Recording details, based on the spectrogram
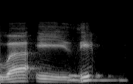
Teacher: karena bertemu dengan huruf berikutnya yang sukun, maka ini digandeng langsung sehingga menjadi wa izib.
